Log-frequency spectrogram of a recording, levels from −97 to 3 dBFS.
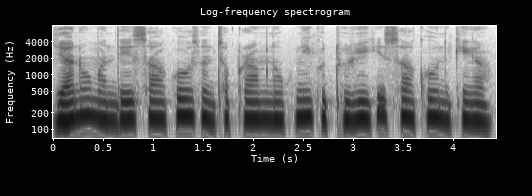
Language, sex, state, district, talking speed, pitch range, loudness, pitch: Garo, female, Meghalaya, West Garo Hills, 110 wpm, 155-170 Hz, -15 LUFS, 160 Hz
